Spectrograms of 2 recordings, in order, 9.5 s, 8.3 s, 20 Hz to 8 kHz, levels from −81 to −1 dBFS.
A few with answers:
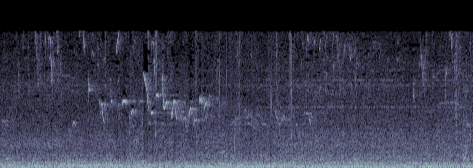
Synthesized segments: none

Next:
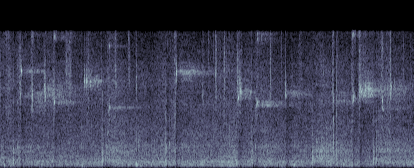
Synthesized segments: none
